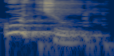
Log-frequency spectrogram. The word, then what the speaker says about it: útil: Quando a gente fala útil, a sílaba tônica é o U, que termina com L.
